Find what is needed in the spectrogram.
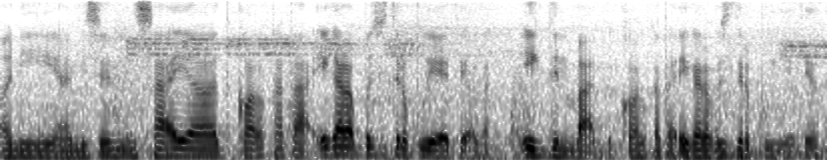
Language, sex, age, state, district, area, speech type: Nepali, male, 18-30, West Bengal, Alipurduar, urban, spontaneous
